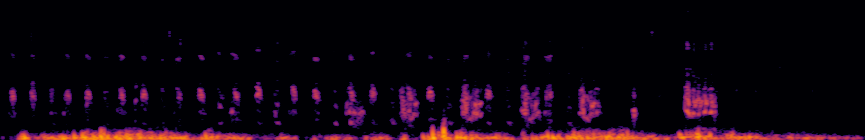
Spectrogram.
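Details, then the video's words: Chukar partridge, a male, in a recording meant for hunting: bursts of clucking notes, some run close together and others spaced, partly buried in loud low-frequency rumble. "Male chakoor shikar kekliksesi"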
